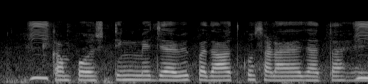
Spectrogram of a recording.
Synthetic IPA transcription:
kə̃mpoːsʈɪ̃ŋɡmẽd͡ʒaːwɪk̚pɐd̪aːɾt̪ʰkosɐɽ̤aːjad͡ʒaːt̪aɦɛɛː

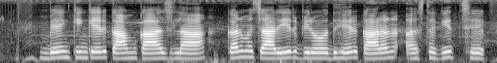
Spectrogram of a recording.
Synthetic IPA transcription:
beŋkiŋkeɾkamkad͡ʒlakəɾmət͡ʃaɾiɾbiɾod̪ʱeɾkaɾənəst̪ʰəɡit̪̚t͡ʃʰek̚

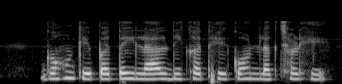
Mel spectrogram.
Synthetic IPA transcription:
ɡəɦũkepət̪əilaːld̪ɪkʰət̪ɦekɔːnləɡt͡ʃʰəɽɦeː

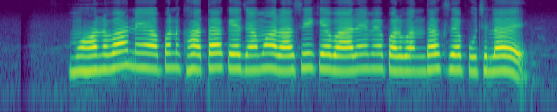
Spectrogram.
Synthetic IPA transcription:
moɦənwaneəpənkʰaːt̪aked͡ʒəmaɾaːsikebaːɾemẽpəɾbənd̪ʱəksepuːt͡ʃʰlaɛ

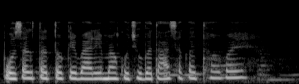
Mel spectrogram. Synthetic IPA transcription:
posəkt̪ət̪ːokebaɾemãkut͡ʃʰubət̪asəkət̪ɦɔʋəj

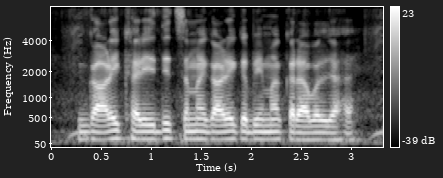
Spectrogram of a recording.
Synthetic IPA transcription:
ɡaːɽikʰɐɾiːd̪ɪt̪səməjɡaːɽikebiːmãkəɾaːʋəld͡ʒaːɦɛː

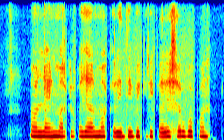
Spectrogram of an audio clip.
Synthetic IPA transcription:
onlajnmaɾkeʈpad͡ʒaːɾmakʰɐɾid̪ibikɾikaɾeʃɐkbokon

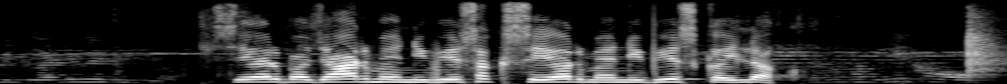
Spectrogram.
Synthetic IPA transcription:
seəɾbəd͡ʒaɾmenibesəkseəɾmenibeskəɪlək

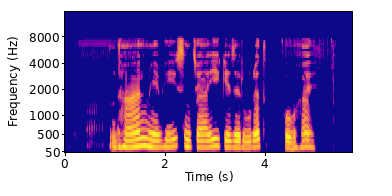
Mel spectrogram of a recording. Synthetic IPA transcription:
d̪ʱjaːnmẽbʱisə̃nt͡ʃaːikezəɾuːɾət̪ | hobɦəe

